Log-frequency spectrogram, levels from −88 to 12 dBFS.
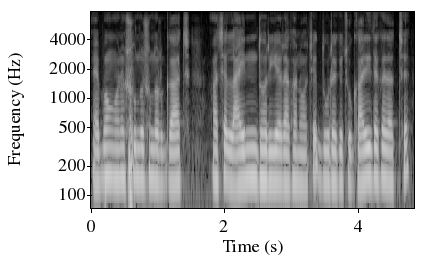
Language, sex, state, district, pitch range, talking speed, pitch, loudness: Bengali, male, Tripura, West Tripura, 140-150 Hz, 185 wpm, 140 Hz, -15 LUFS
